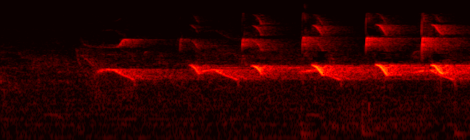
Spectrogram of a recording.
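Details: Nightingale singing on a quiet midsummer night: a rapid phrase of high, sharp whistled notes, repeated about three times a second with a slight ringing edge, against faint background hiss.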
